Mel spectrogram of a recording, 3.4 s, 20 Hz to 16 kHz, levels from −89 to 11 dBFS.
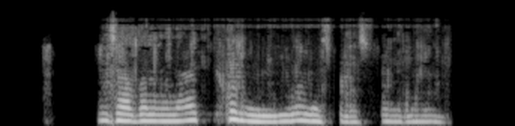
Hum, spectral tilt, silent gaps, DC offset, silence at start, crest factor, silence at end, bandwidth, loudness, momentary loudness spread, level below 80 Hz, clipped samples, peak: none; -6.5 dB/octave; 0.37-0.62 s; under 0.1%; 0.3 s; 16 dB; 0.5 s; 9.4 kHz; -17 LUFS; 11 LU; -58 dBFS; under 0.1%; 0 dBFS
